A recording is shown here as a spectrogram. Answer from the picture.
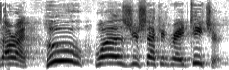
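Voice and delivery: high, slow, drawn-out quiz question; game show host. Retold or imitated. Alarm man poses question two, game show host. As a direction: announce the question grandly, stretching it out. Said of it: "we're playing some sort of game show here".

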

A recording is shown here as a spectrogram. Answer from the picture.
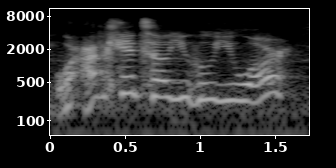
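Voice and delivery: high-pitched, amused protest; mock incredulous reply. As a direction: play the coach throwing the question back. Acting out coach's reply to client.

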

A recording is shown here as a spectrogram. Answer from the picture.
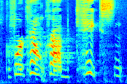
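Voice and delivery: high, loud, slow yell. Acted. Rip yelling a warning about the crab, loud. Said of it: "yelled Rip".

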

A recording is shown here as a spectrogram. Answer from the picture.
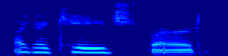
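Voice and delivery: ordinary delivery

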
